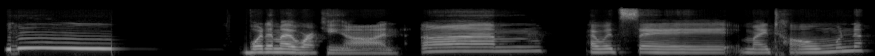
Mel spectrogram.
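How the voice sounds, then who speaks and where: A young woman co-hosting a podcast in casual chat, with a low voice and a quiet, reserved, chill way of talking. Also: big pitch swings, drawn-out words, vocal fry, dull audio. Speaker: podcast co-host.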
